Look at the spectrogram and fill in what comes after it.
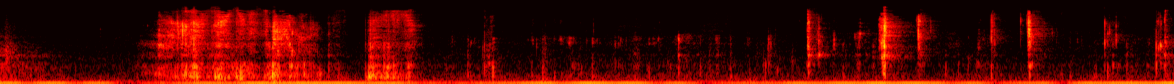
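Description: Close-miked chewing of a sauce-dipped broccoli floret: a wet crunching for about a second, then scattered sharp mouth clicks and smacks near the end.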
